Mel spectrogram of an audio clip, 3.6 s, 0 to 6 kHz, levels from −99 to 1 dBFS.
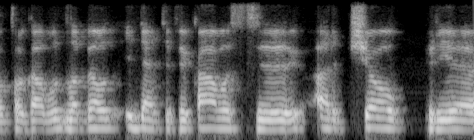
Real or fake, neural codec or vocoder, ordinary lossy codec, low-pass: real; none; Opus, 64 kbps; 5.4 kHz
